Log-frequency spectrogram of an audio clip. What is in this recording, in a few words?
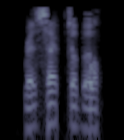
"receptible", English; adjectives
